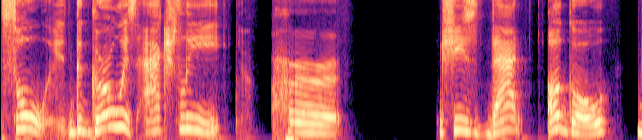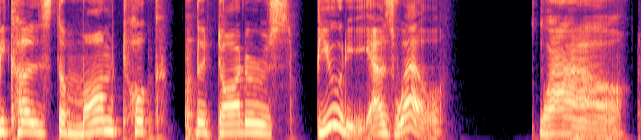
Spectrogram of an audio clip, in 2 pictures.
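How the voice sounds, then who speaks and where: A woman speaks in a casual, reactive livestream style at a middling pitch. She thinks out loud, breaking into exclamations and questions as she follows along with what she is watching. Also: animated, drawn-out words. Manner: musing aloud with exclamations and questions. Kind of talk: casual live reaction chat.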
